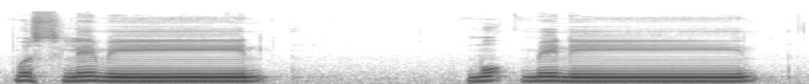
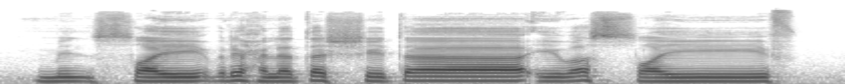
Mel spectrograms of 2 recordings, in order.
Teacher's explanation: याए मद्दा को मारूफ़ पढ़ा जाएगा और खींचा जाएगा, और याए लीन को मारूफ़ नहीं पढ़ा जाएगा और खींचा भी नहीं जाएगा।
